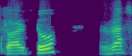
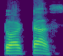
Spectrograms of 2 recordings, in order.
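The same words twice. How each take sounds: First: টর্টোরাস with an R sounded in the final "-ras"; teacher modelling টর্টোরাস with its extra R; pronunciation demo. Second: টর্টাস said with no R in the second syllable; teacher modelling টর্টাস without the extra R; pronunciation demo. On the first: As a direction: say টর্টোরাস slowly, ending on "ras". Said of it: "উচ্চারণ হবে, রাস". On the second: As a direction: say টর্টাস in two syllables, ending "-tas". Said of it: "এটা উচ্চারণ হবে কি". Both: Shown as a demonstration.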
